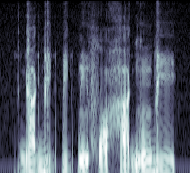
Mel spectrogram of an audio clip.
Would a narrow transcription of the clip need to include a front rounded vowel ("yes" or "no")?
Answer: no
